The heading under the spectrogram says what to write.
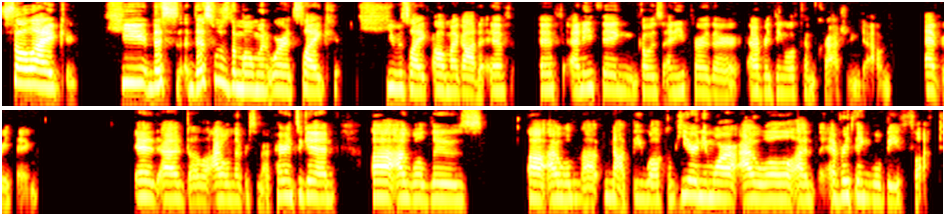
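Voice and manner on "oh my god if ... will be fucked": ordinary delivery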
